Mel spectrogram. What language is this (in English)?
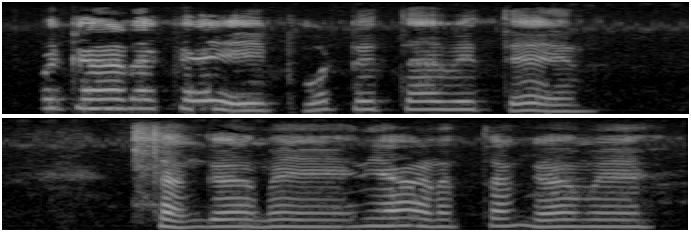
Tamil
